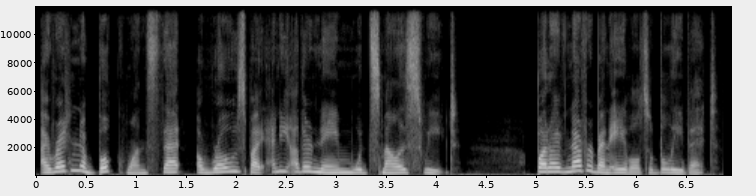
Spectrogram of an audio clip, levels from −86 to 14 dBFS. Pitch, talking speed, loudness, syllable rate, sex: 245 Hz, 215 wpm, -18 LUFS, 5.4 syllables/s, female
